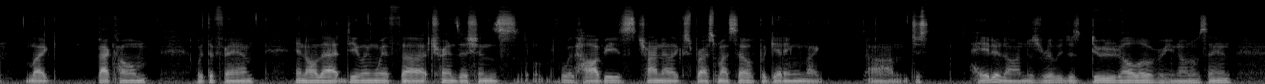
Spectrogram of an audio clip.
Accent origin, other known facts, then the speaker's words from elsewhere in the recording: California, United States; Born and raised in the Valley, actually, San Fernando Valley. So right over across the street from Woodland Hills Academy.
